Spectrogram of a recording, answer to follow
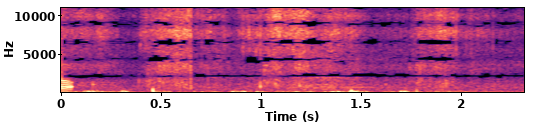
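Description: Low rumble of wind on the microphone, with light rustling and a few soft knocks.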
